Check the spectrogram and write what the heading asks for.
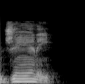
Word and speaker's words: Janney: We got Sam Janney, rhymes with Fanny.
